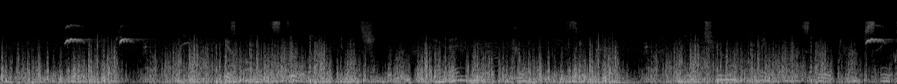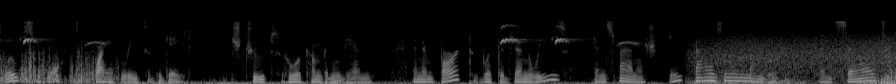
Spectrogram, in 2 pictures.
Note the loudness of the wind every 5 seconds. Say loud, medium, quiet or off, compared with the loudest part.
loud, loud, quiet, quiet.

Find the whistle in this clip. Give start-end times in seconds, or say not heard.
0.6-1.9, 8.7-10.1, 13.9-15.3.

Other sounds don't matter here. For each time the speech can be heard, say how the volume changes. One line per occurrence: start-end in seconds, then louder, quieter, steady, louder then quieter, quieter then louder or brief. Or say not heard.
2.2-17.9 steady.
